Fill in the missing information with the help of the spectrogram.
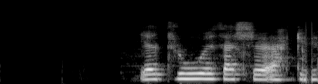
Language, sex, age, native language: Icelandic, male, 7, Icelandic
